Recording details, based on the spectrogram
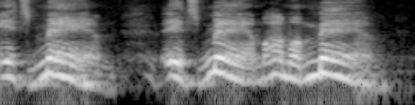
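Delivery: very slow, shrill, drawn-out screaming, insistent. Retelling how a man in a store screamed at a lady, imitating him screaming. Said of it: "He's just screaming at this lady".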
